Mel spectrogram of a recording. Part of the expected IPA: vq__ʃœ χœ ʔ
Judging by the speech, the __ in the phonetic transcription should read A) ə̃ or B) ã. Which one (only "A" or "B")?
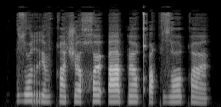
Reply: B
